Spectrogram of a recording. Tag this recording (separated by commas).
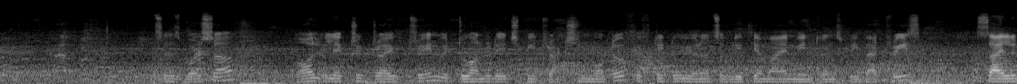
Speech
